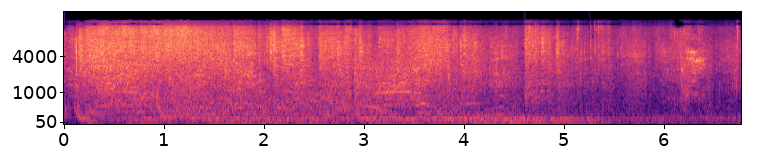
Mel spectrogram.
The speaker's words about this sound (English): They desert the stricken gunship, which explodes as Rambo runs for it.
